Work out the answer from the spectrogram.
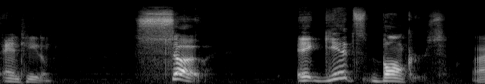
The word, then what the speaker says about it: Antietam: So you'll see it written out, and it's pronounced Antietam.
